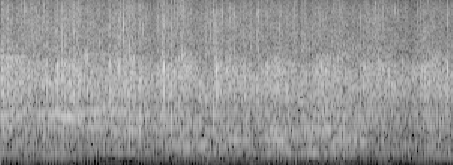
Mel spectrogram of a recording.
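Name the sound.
audience clapping hands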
